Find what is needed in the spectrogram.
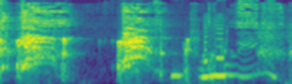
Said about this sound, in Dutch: Ik kan naar jullie hoesten. Ik hoest naar Rotterdam.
